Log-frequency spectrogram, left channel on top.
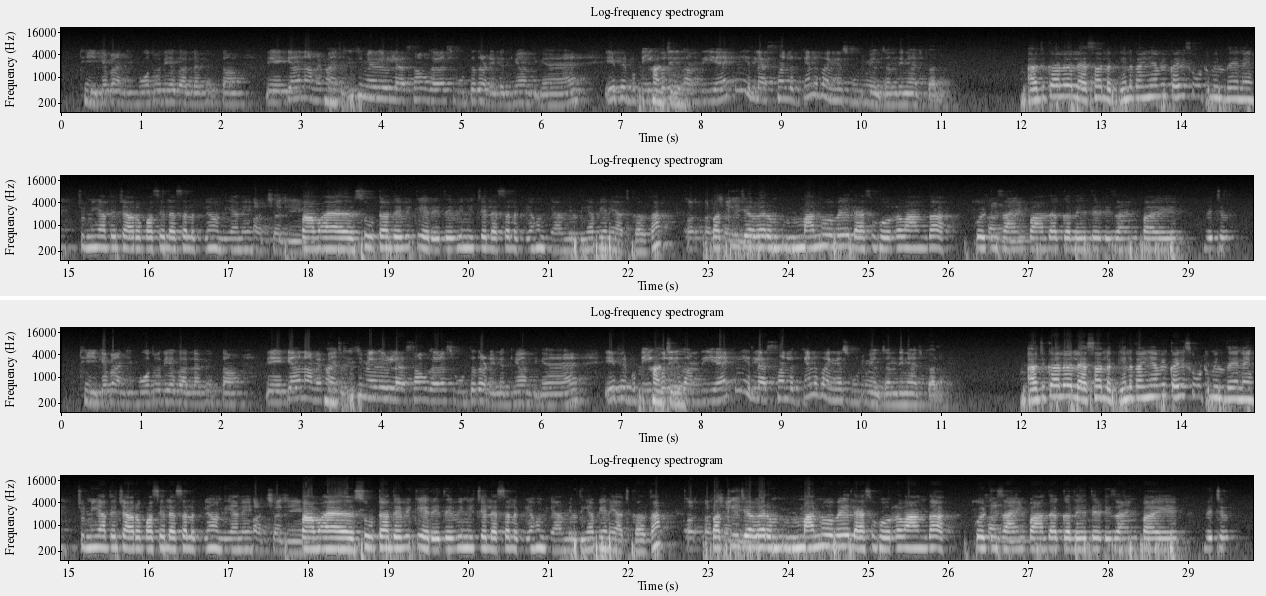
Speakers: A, on the right; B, on the right.
A: ਠੀਕ ਹੈ ਭੈਣ ਜੀ ਬਹੁਤ ਵਧੀਆ ਗੱਲ ਹੈ ਫੇਰ ਤਾਂ ਤੇ ਕਿਆ ਨਾਮ ਹੈ ਭੈਣ
B: ਹਾਂਜੀ
A: ਜੀ ਜਿਵੇਂ ਲੈਸ। ਲੈਸਾ ਵਗੈਰਾ ਸੂਟ ਤੇ ਤੁਹਾਡੇ ਲੱਗੀਆਂ ਹੁੰਦੀਆਂ ਐ ਫਿਰ ਬੁਟੀਕ
B: ਹਾਂਜੀ
A: ਵਾਲੀ ਲਗਾਉਂਦੀ ਹੈ। ਐ ਲੈਸਾਂ ਲੱਗੀਆਂ ਲਗਾਈਆਂ ਸੂਟ ਮਿਲ ਜਾਂਦੇ ਨੇ ਅੱਜ ਕੱਲ।
B: ਅੱਜ ਕੱਲ ਲੈਸਾਂ ਲੱਗੀ ਲਗਾਈਆਂ ਵੀ ਕਈ ਸੂਟ ਮਿਲਦੇ ਨੇ ਚੁੰਨੀਆਂ ਤੇ ਚਾਰੋਂ ਪਾਸੇ ਲੈਸਾਂ ਲ ਹੁੰਦੀਆਂ ਨੇ
A: ਅੱਛਾ ਜੀ
B: ਬਵ ਸ ਸੂਟਾ ਦੇ ਵੀ ਘੇਰੇ ਤੇ ਵੀ ਨੀਚੇ ਲੈਸਾਂ ਲੱਗੀਆਂ ਹੁੰਦੀਆਂ ਮਿਲਦੀਆਂ ਪਈ ਨੇ ਅੱਜ ਕੱਲ੍ਹ ਤਾਂ।
A: ਅ ਅੱਛਾ
B: ਬਾਕੀ
A: ਜੀ
B: ਜੇ ਅਗਰ ਮਨ ਹੋਵੇ ਲੈਸ ਹੋਰ ਲਵਾਨ ਦਾ ਕੋਈ
A: ਹਾਂਜੀ
B: ਐਦਾ ਗਲੇ ਤੇ ਡਿਜ਼ਾਇਨ ਪਾਏ ਵਿੱਚ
